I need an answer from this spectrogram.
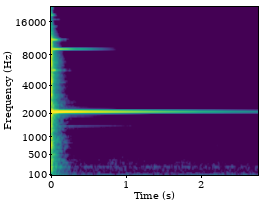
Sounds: Musical instrument, Mallet percussion, Glockenspiel, Percussion, Music

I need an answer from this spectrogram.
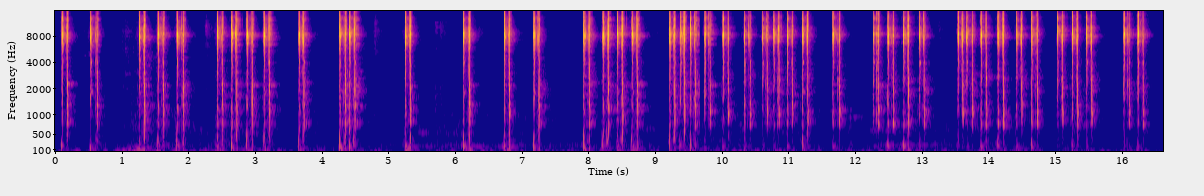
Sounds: Typing, home sounds

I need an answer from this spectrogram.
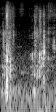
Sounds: Walk

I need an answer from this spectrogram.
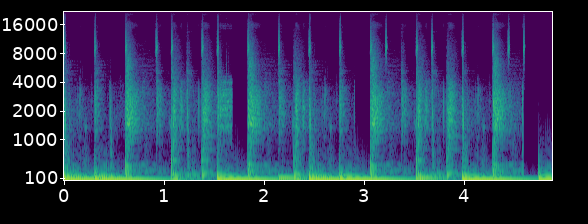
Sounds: Drum kit, Musical instrument, Percussion, Music

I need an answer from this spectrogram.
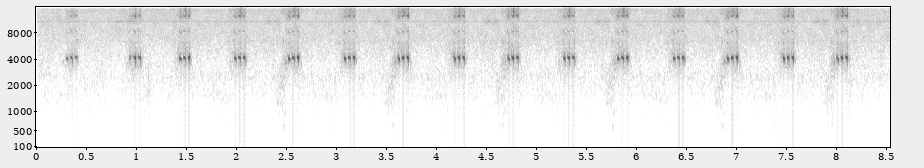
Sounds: Wild animals, Cricket, Insect, Animal

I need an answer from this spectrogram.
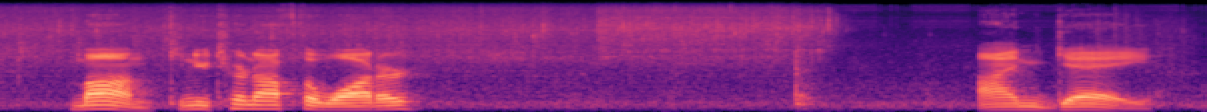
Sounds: Speech, Human voice

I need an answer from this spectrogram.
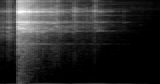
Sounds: Tambourine, Music, Percussion, Musical instrument

